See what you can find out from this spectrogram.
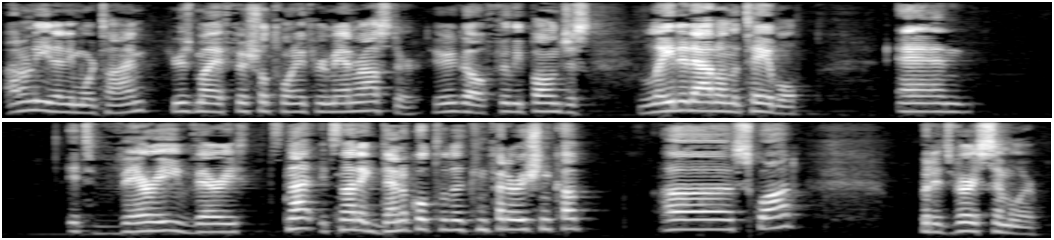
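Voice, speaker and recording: Male podcast co-host, slightly high-pitched, conversational soccer chat, circles back over his own phrases. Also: fairly quick, a bit bright. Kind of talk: casual soccer discussion.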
